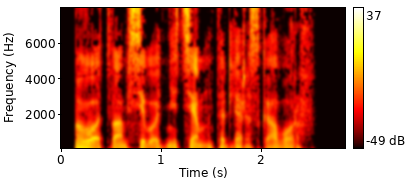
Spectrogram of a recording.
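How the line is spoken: Snorting. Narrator (Russian): фыркнула Надин

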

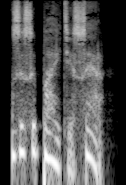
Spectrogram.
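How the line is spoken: Girl's whisper. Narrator (Russian): прошептала девочка

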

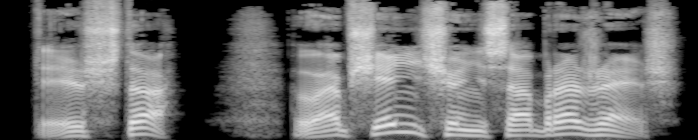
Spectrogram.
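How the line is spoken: Roaring. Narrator (Russian): взревел Кроули

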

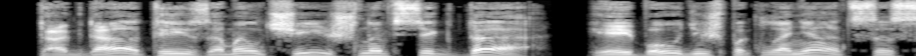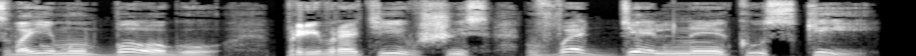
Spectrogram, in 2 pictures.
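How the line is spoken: Triumphant shout. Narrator (Russian): Триумфально закричал император

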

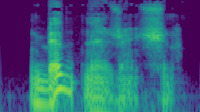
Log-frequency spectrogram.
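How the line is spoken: Mutter. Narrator (Russian): пробормотал он

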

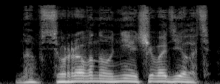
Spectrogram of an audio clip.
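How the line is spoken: Hissed. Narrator (Russian): прошипел он

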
